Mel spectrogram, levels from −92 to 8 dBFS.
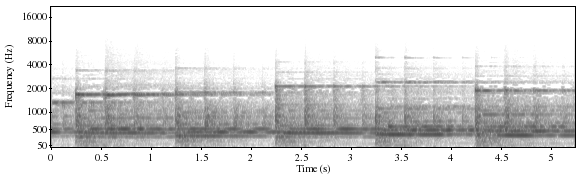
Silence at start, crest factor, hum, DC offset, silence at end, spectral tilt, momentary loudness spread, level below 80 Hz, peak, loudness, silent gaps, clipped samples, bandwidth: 0 s; 14 dB; none; under 0.1%; 0 s; -8.5 dB/octave; 4 LU; -62 dBFS; -16 dBFS; -29 LUFS; none; under 0.1%; 5.2 kHz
